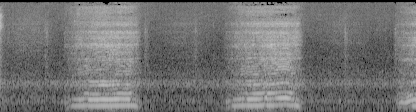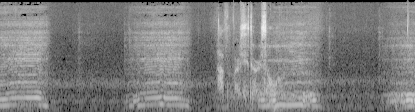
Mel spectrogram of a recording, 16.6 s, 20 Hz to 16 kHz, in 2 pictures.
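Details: 36-year-old woman weighing 75 kg, asleep at 2 a.m., heard from about 2 metres: loud, droning, tonal inspiratory snores about every three seconds, with a snort near the end; heavy snoring.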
